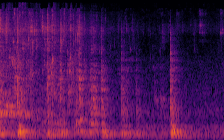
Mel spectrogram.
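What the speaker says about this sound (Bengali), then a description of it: "এবার ধুয়ে রাখা আলুটা জল সমেত আমি এটাতে ঢেলে দেবো" Washed potatoes and their water are tipped from a bowl into a pot on a gas stove, a steady close splashing pour with a couple of heavier gushes, no voices.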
